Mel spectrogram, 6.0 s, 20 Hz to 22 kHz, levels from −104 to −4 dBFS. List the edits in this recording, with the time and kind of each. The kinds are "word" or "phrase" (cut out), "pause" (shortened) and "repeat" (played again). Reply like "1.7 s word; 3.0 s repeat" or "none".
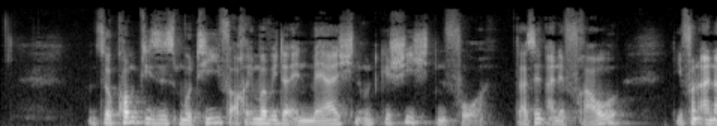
4.2 s pause; 4.5 s phrase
